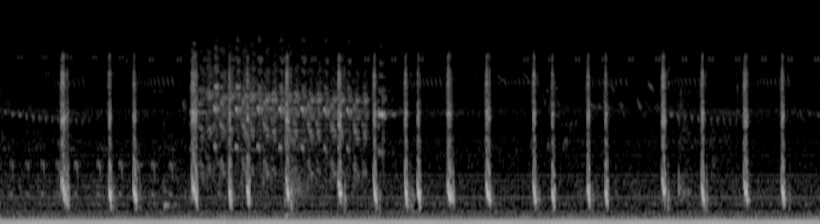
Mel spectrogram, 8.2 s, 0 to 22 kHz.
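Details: Squirrel below a camera at Gowrie dam waterhole, Djuma Game Reserve, Sabi Sand Wildtuin, South Africa, at 06:24: sharp, dry clicks repeated several times a second over a steady low hum, with a brief burst of twittering near the start.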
